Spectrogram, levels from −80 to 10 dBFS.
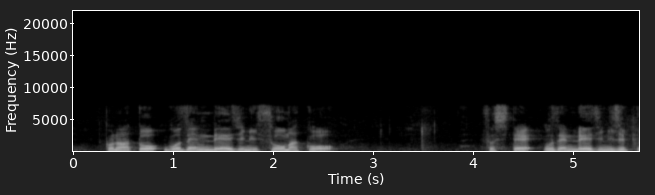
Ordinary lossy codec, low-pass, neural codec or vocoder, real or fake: none; 7.2 kHz; codec, 16 kHz in and 24 kHz out, 2.2 kbps, FireRedTTS-2 codec; fake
